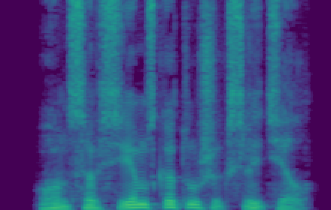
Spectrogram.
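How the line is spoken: Muttered. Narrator (Russian): пробормотал

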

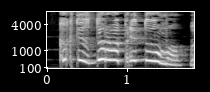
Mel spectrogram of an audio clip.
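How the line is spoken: Exclamation. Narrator (Russian): воскликнула Белочка

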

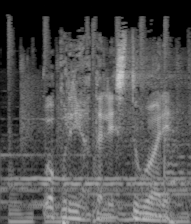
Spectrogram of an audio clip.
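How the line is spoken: Hissed through teeth. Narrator (Russian): сквозь зубы процедил он

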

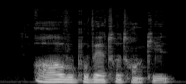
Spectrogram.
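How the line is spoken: Exclaimed. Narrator (French): s'écria Tom Punch

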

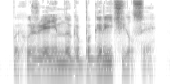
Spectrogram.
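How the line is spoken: Angry giant's grumble. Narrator (Russian): сердито проворчал исполин

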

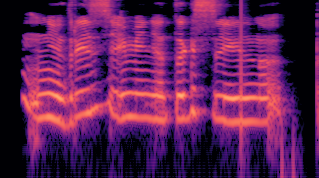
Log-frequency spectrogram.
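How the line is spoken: Moaning fairy. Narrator (Russian): простонал фей

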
